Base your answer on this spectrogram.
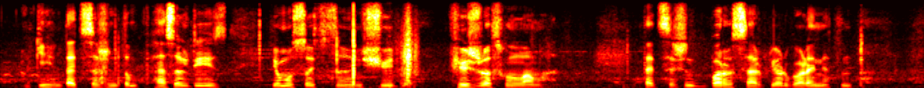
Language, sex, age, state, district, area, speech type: Kashmiri, male, 18-30, Jammu and Kashmir, Bandipora, rural, spontaneous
